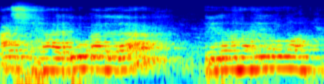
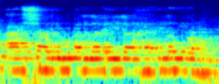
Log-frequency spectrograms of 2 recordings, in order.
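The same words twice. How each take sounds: First: Asyhadu and an are said as separate words. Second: Asyhadu and an run together as asyhadun. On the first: It means bearing witness. The speaker calls it right. "yang betul itu adalah" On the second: It sounds like the word for lion. The speaker calls it wrong.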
